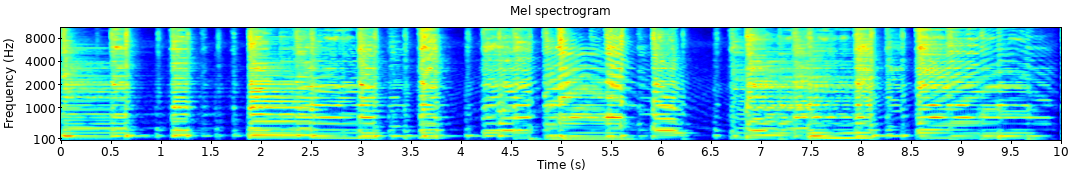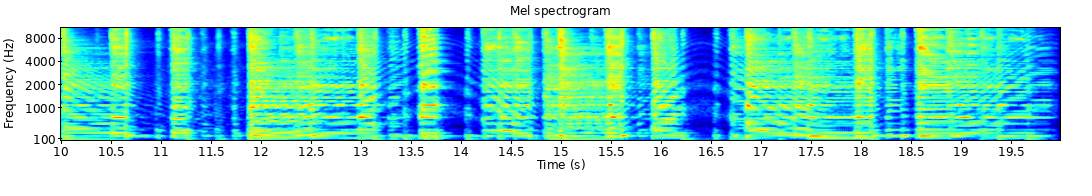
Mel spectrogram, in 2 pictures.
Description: flanger effect
gui-flanger1.mp3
